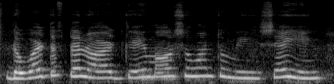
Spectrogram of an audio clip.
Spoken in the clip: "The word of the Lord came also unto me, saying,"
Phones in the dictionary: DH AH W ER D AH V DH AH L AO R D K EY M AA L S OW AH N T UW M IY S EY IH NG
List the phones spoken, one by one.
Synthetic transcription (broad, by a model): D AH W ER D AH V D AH L AO R D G EY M AA L S OW AH N T UW M IY S EY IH NG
